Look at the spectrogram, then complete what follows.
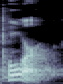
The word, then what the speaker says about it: pour: we have poor and poor they have the same pronunciation adjective poor he doesn't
